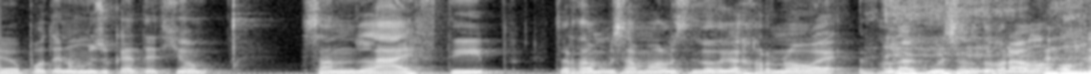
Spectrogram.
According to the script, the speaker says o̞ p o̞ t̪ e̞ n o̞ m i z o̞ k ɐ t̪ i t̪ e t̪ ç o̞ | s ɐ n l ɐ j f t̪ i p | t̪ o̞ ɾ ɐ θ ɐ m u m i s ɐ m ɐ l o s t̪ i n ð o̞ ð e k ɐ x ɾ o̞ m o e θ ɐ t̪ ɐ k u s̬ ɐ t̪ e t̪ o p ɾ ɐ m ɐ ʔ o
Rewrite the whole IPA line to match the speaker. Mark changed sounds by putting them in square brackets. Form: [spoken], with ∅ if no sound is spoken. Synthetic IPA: o̞ p o̞ t̪ e̞ n o̞ m i z o̞ k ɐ t̪ i t̪ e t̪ ç o̞ | s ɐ n l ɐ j f t̪ i p | t̪ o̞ ɾ ɐ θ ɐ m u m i s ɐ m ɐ l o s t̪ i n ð o̞ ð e k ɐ x ɾ o̞ [n] o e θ ɐ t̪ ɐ k u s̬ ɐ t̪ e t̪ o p ɾ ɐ m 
